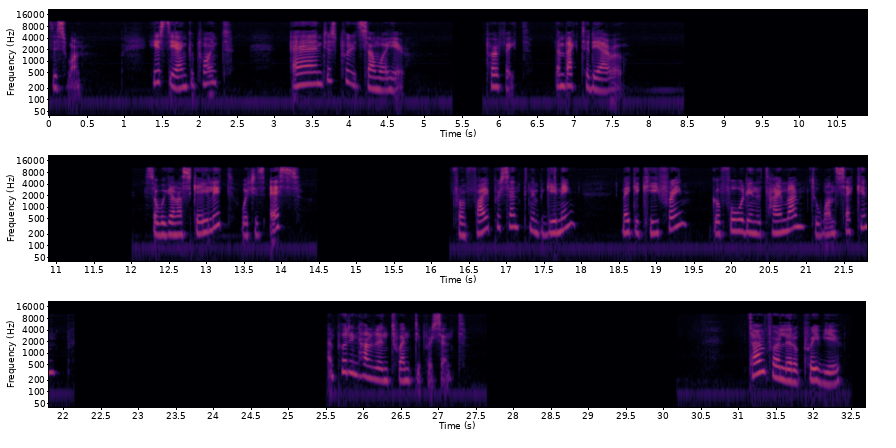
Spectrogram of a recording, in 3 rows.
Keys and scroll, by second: 13.6 s, 16.6 5, 17.1 Return, 25.4-26.5 typing, 26.9 Return.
